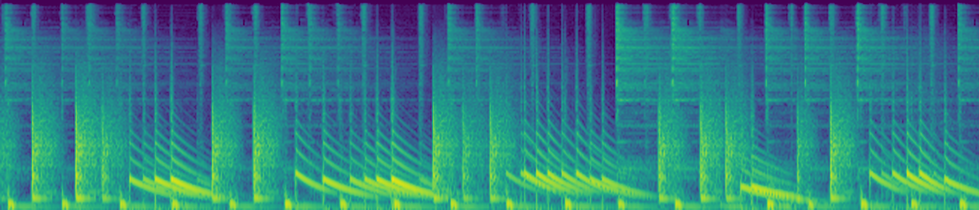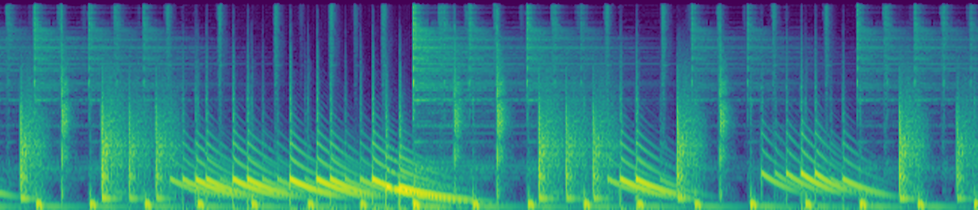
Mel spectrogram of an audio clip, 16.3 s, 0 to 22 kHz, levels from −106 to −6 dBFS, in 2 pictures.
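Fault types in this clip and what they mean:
Skip ahead: At 6.0 s the music jumps abruptly forward with no gap. About seven-tenths of a second of audio is missing and the two sides are butted together. A stretch of audio was dropped while later audio was already waiting, so playback lurched ahead.
Jitter buffer speed-up: The music runs hurried at unchanged pitch, about 11% fast from 6.16 to 8.30 s and about 6% fast from 9.64 to 10.13 s, so the tempo wavers. The receiver trimmed tiny pitch-period slices repeatedly to shrink an overfull buffer.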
